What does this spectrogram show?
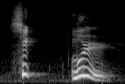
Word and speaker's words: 식물: 잘 들었나요 어떻게 읽었어요 식물 아니에요 식물 식물 어때요 받침에 그 자음이 뒤에 있는 무 비음을 만나서 식물이라고 바뀌었습니다 그 자음은 응 받침으로 바뀝니다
